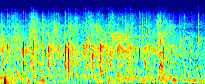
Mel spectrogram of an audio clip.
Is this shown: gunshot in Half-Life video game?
no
